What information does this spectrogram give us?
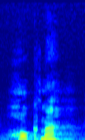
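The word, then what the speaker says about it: חכמה: y la podemos ver esta palabra se pronuncia como hma se refiere a la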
